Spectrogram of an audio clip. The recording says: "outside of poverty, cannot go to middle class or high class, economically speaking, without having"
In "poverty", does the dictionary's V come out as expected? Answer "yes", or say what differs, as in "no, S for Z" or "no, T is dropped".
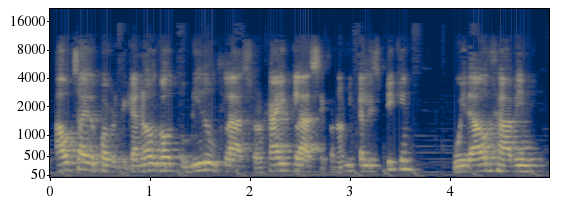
no, B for V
